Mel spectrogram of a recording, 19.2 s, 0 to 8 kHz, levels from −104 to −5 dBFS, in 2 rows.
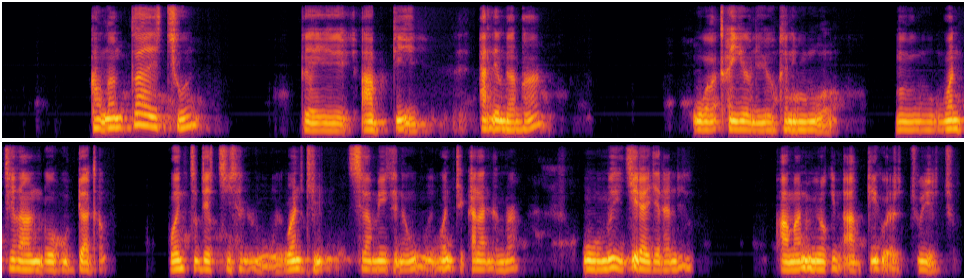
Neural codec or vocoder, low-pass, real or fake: codec, 16 kHz, 1 kbps, FunCodec, trained on Chinese and English, 50 frames a second; 7.2 kHz; fake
